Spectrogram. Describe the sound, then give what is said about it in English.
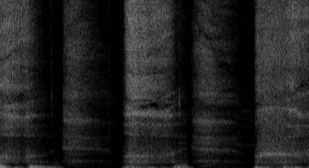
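A human voice imitates the deep breath of an annoyed brown bear swimming: three heavy, rough breath bursts, each huffing exhale separated by a short silence. “the sound of a annoyed brown bear swimming next to you is a sound you can never forget. Mm. It has this deep breath, and it's just like,”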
